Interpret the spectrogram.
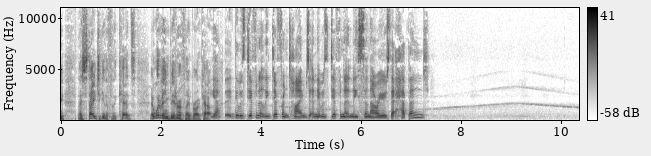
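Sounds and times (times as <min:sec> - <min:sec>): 
speech: 0:00.0 - 0:07.4
steady noise: 0:00.0 - 0:10.3
emergency vehicle siren wailing outside in Auckland: 0:03.2 - 0:10.3.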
